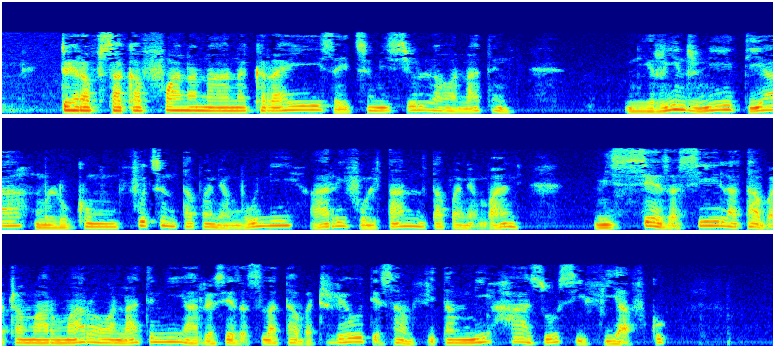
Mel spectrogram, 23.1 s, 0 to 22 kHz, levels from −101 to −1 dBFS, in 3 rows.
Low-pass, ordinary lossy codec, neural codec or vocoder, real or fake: 7.2 kHz; MP3, 32 kbps; none; real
